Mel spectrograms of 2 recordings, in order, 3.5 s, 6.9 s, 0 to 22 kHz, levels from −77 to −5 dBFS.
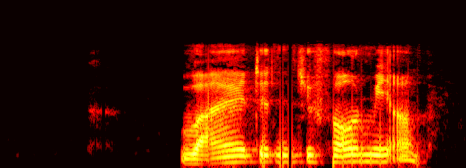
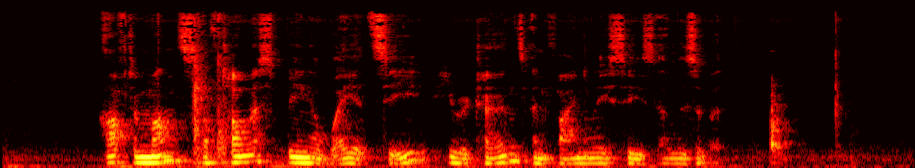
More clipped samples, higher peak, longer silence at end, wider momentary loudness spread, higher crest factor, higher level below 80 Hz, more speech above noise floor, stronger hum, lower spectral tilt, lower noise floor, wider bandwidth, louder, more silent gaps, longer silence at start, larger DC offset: neither; first, -2 dBFS vs -8 dBFS; second, 0.35 s vs 0.55 s; second, 9 LU vs 16 LU; about the same, 18 dB vs 20 dB; about the same, -52 dBFS vs -52 dBFS; first, 59 dB vs 30 dB; neither; second, -4 dB/octave vs -6 dB/octave; first, -76 dBFS vs -56 dBFS; second, 7.8 kHz vs 16.5 kHz; first, -18 LUFS vs -27 LUFS; neither; first, 1.35 s vs 0.05 s; neither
